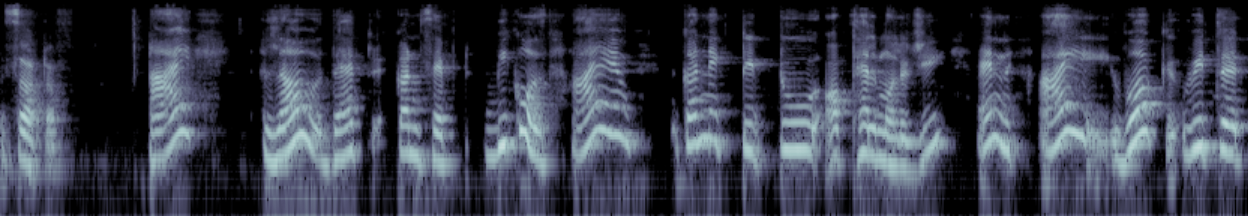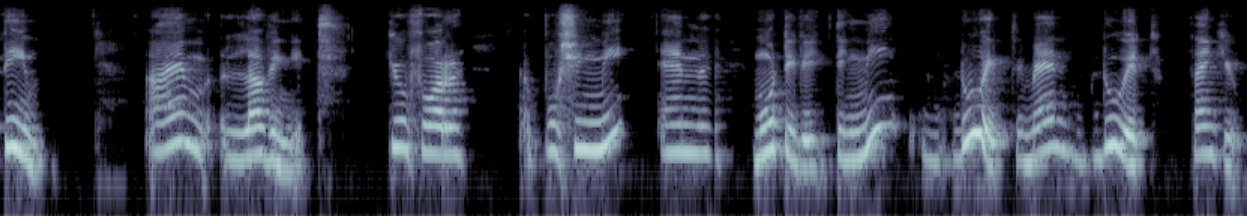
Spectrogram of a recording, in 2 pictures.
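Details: Aphasia after stroke in an adult female ophthalmologist recovering speech with speech-language pathologists; she reports communication still hinders her; real patient.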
